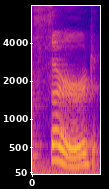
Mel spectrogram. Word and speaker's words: third: a word like third so for third letters IR say the ER sound one sound it's just ER sometimes you spell it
